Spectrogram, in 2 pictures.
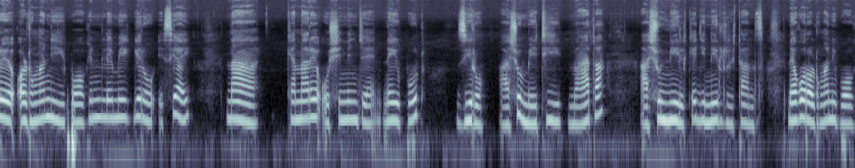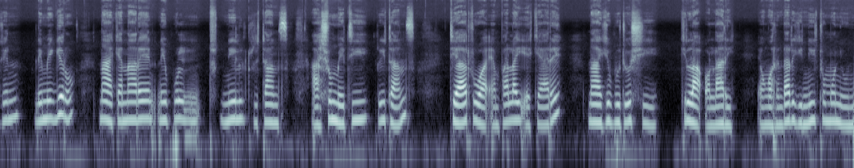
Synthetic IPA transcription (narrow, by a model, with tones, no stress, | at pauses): ɾe˨ʔɔ˨ltʊ˨ŋa˦ni˨pɔ˨kɪ˦nle˦me˦ɡe˦ɾo˨ʔe˨si˦a˦i˦ | na˦˨ | kɛ˦na˦ɾe˦ʔo̰˨ʃi˦nɪ˦ɲd͡ʒɛ˨ne˦˨pu˦t | zi˦ɾo˨ | a˨ʃo˦me˨tʰi˦mɛ˨a˦ta˦ | a̰˨ʃu˦ni˦lke˦d͡ʒi˨ni˦lri˨ta˦ns | nɛ˦ko˦ɾɔ˨ltʊ˨ŋa˦ni˨pɔ˨kɪ˦n | lɪ˦mɪ˦ɡe˦ɾo˦ | na˦˨kɛ˦na˦ɾɛ˦ne˦pu˦ltni˦lri˨ta˦ns | a˨ʃʊ˦me˨ti˦ri˦ta˨ns | ti˨a˨tu˦a˨ʔɛ̰˨mpa˦la˦i˦ʔɛ̰˨kɪ˨a˨ɾɛ˦ | na˨kɪ˦pu˨tjo˦ʃi˨ | ki˦la˨ʔɔ˨la˦ɾi˨ | ɛ˨ŋɔ˨ɾɪ˨nda˦ɾi˦ki˨ni˦to˦mɔ˦ni˨u˨n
